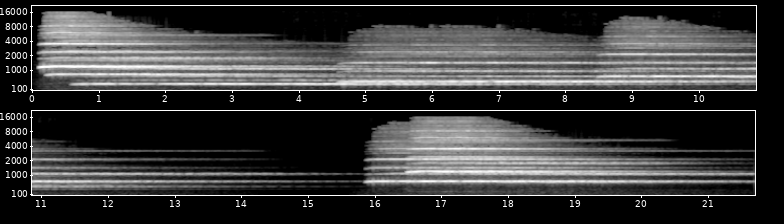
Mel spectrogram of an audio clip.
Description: bird thread pentatonic

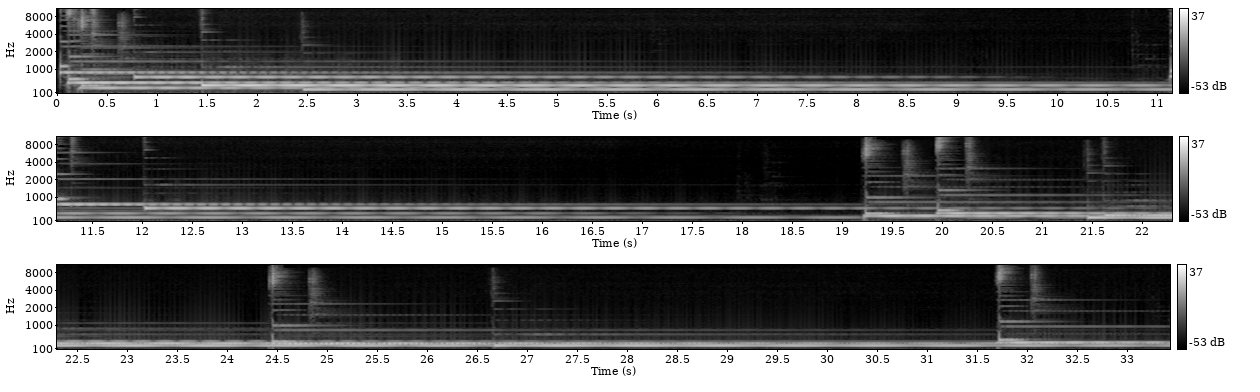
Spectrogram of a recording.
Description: long bell thread noise, bells

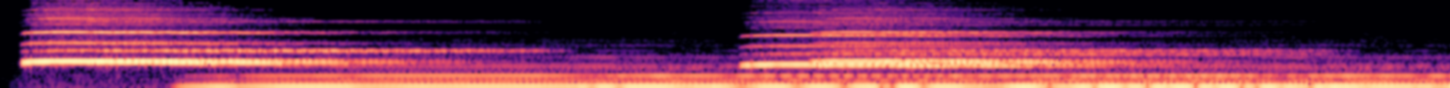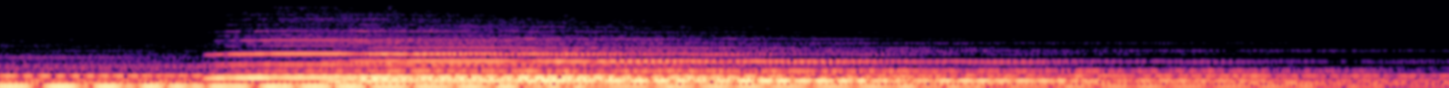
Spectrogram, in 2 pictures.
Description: bird thread pentatonic; noreverb

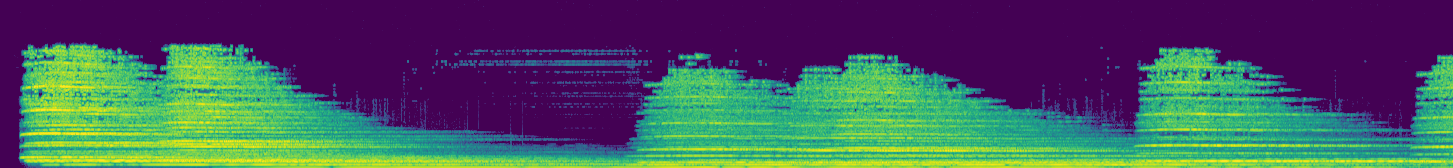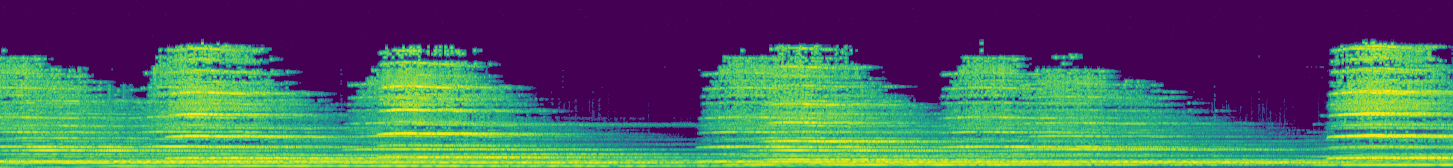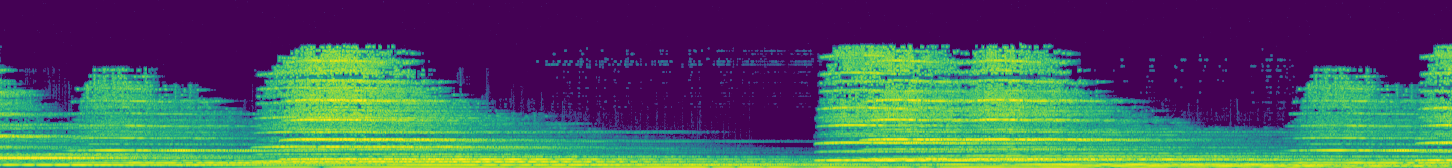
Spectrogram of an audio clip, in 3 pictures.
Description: bird thread harmonic

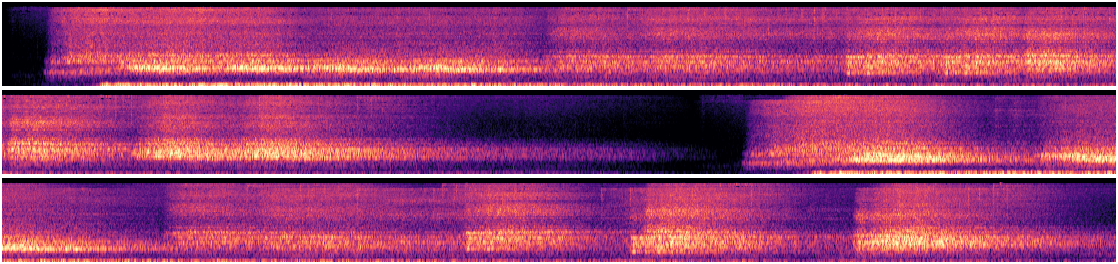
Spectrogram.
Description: breathing thread noise

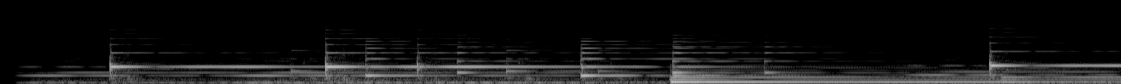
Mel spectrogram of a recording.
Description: piano noise

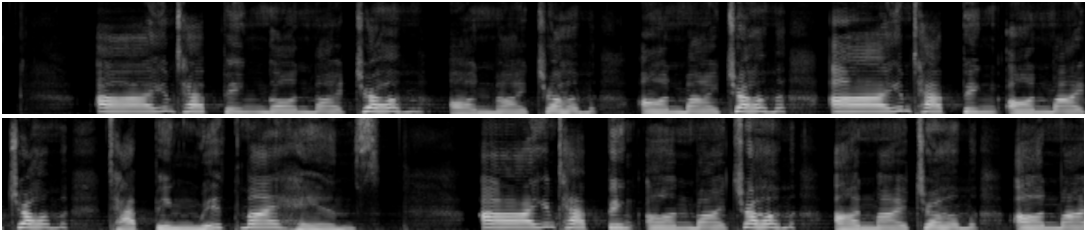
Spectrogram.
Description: tapping with my hands

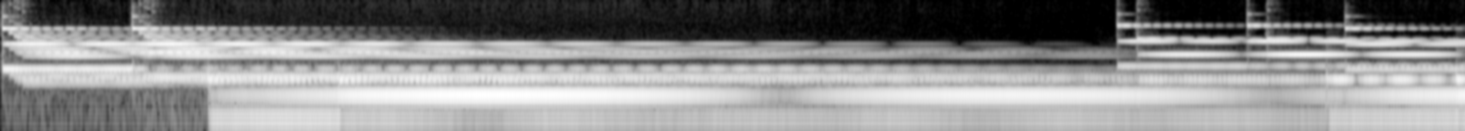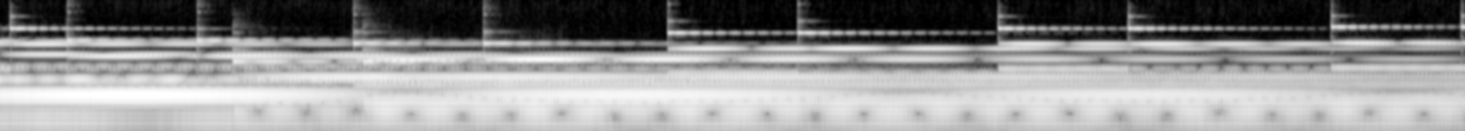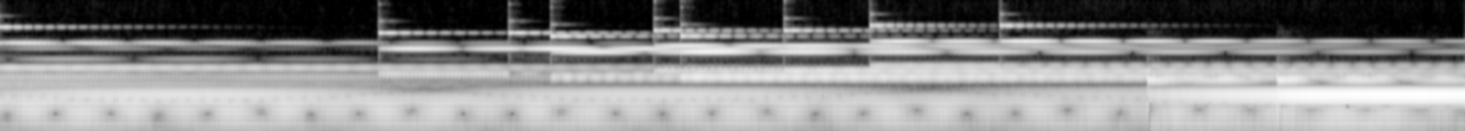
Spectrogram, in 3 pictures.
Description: bell harmonic twist

